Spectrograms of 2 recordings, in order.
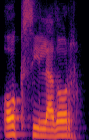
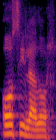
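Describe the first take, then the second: First: The middle s sound is doubled. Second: The middle s sound is single. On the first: The speaker calls it wrong. "Eso es incorrecto" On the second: The speaker calls it right. "así, como si tuviera una S nada más"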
